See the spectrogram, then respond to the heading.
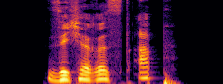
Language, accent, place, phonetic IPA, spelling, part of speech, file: German, Germany, Berlin, [ˌzɪçəʁəst ˈap], sicherest ab, verb, De-sicherest ab.ogg
- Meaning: second-person singular subjunctive I of absichern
